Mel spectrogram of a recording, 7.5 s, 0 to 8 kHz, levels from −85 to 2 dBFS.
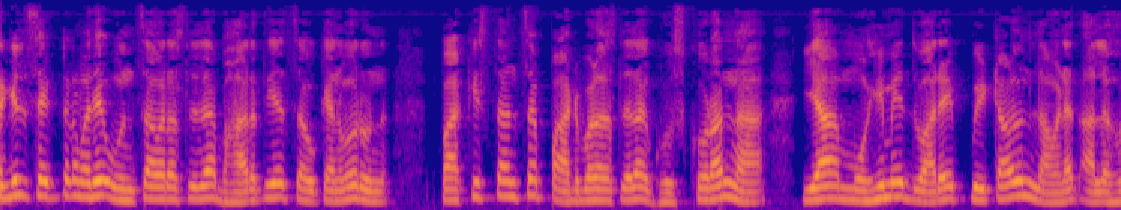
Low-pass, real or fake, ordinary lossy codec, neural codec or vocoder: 7.2 kHz; real; none; none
